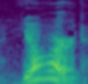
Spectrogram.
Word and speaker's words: yard: the yard y y use the open Y sound like yellow in yesterday plus the r sound like car and far together yard and a stop D yard they sell fabric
